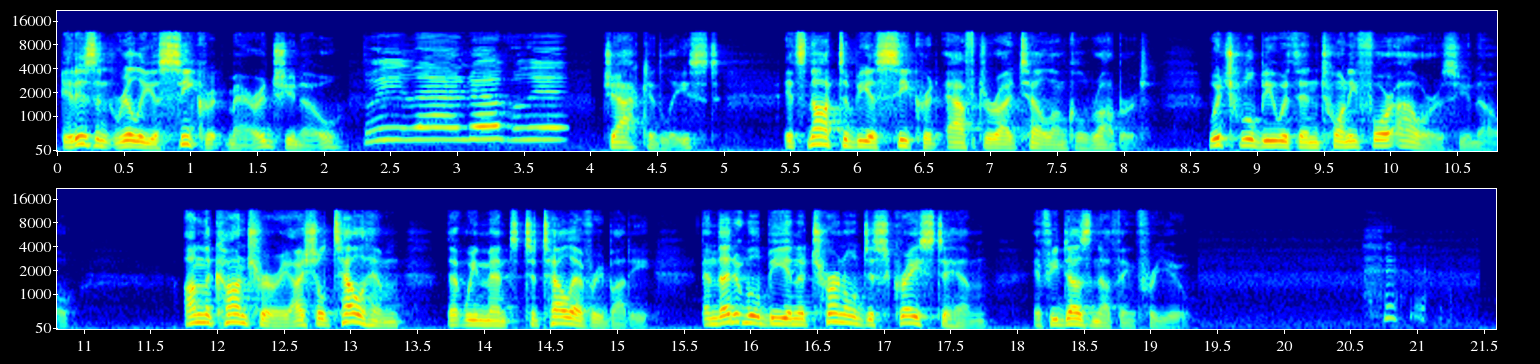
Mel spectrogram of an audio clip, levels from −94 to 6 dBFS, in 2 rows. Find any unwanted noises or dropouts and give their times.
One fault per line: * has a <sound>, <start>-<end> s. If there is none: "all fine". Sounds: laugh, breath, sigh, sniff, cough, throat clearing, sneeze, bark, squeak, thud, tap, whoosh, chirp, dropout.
* has a sigh, 2.3-3.9 s
* has a laugh, 20.6-21.3 s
